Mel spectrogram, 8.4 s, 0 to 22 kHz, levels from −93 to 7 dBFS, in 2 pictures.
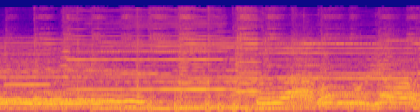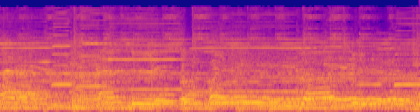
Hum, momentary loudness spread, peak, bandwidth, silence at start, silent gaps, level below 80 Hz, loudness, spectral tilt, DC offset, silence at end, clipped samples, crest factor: none; 2 LU; 0 dBFS; 17 kHz; 0 s; none; -50 dBFS; -11 LUFS; -6 dB/octave; under 0.1%; 0 s; under 0.1%; 10 dB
